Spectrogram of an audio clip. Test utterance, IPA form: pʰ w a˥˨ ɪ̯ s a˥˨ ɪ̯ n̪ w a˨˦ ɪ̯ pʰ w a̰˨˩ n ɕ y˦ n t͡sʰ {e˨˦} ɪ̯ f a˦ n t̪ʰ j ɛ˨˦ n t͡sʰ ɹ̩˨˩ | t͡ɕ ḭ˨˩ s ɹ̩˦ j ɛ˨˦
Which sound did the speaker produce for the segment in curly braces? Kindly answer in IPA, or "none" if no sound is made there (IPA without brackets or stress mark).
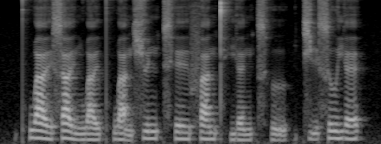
e˦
